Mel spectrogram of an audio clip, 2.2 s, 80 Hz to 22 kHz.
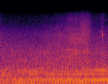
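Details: Jayco Eagle 357MDOK RV electric fireplace heater running on high: steady low hum with a soft, even airy whoosh and no rattle or scrape; the fan is running normally.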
